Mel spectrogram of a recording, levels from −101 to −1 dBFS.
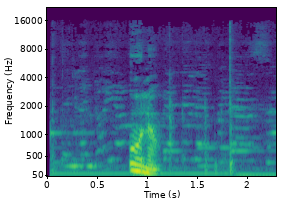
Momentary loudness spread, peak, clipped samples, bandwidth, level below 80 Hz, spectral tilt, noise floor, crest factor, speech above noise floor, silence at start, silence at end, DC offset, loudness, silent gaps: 23 LU; -2 dBFS; under 0.1%; 14.5 kHz; -44 dBFS; -9.5 dB/octave; -38 dBFS; 18 dB; 20 dB; 0.05 s; 0 s; under 0.1%; -16 LUFS; none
